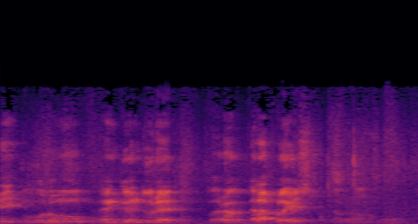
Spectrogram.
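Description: An older man reads out aloud.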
